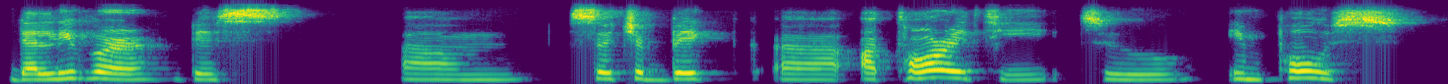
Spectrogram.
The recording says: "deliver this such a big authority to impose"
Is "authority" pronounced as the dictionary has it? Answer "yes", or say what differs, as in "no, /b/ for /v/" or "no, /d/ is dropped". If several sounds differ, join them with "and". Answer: no, /t/ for /θ/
